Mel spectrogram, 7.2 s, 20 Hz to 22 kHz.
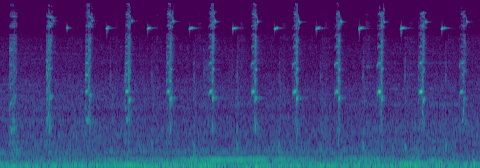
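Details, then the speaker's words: Chevrolet S10 parked with the body rocked gives sharp, high chirping squeaks about one and a half times a second; worn shock absorbers and mounts suspected, with replacement planned. "Pois é rapaziada tá fazendo a [ __ ] desse barulho tá horrível parece um carro velho mano parecendo um carro velho"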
